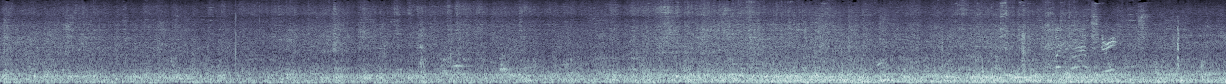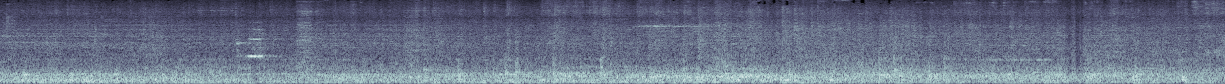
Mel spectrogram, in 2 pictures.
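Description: Freight train cars rolling past close by: a loud, steady rumble of steel wheels on the rails, with a few brief faint squeals from the wheels.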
